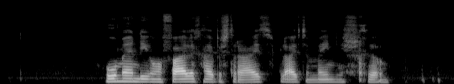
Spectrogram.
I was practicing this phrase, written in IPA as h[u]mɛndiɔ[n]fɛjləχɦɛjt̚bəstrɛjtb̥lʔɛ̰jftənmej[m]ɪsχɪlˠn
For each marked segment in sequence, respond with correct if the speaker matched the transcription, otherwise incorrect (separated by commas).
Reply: correct, correct, incorrect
